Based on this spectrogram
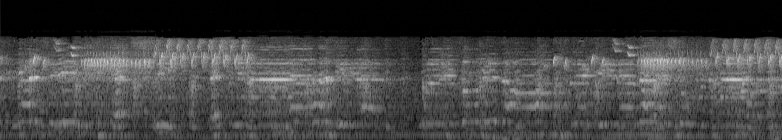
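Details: European goldfinch with a very beautiful voice, singing a dense, fast twittering song broken by two buzzy, drawn-out notes, with rapid chattering runs between them.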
